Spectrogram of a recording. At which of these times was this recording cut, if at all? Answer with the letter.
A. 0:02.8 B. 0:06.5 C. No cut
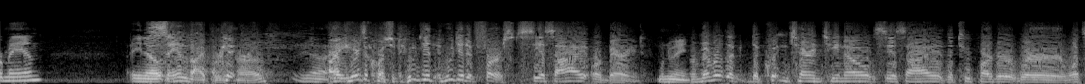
B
